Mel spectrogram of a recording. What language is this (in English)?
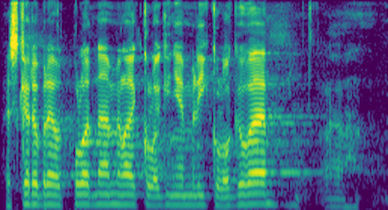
Czech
